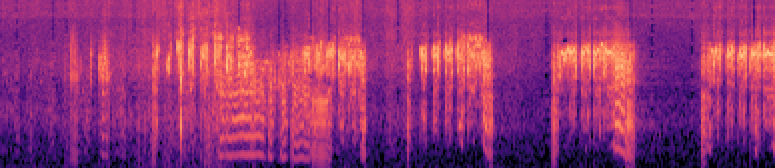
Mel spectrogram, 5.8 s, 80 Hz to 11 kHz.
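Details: Black stork fledgling twittering at the nest after returning home on the afternoon of a 2022 day, while a nestmate grips its beak; bursts of harsh, rattling chatter with nasal harmonic notes, separated by short silences.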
